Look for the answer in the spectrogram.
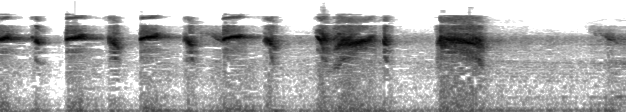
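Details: Long-tailed shrike, recorded to train other birds in the vigorous rol rapat ngeplong style: quick high scratchy notes in a rolling series, ending with two longer rasping bursts over a faint background hiss.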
